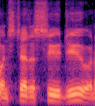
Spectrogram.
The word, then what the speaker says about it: sudo: say i also say pseudo instead of sudo and i know what super user do it's like technically sudo's more correct but i don't know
